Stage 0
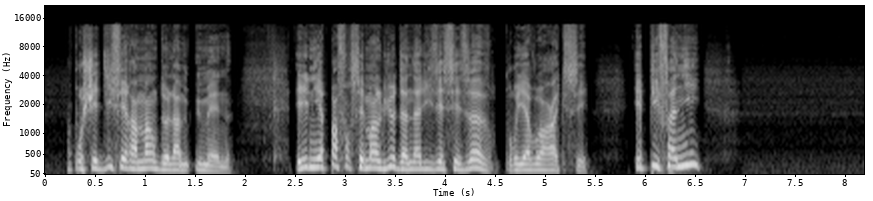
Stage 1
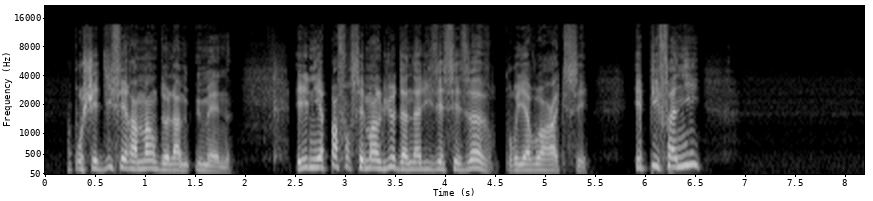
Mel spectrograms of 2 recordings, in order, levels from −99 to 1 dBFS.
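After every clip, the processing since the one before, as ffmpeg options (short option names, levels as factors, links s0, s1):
-af "bass=f=250:g=-9,treble=f=4000:g=-8,volume=0.562"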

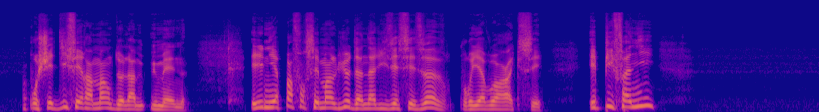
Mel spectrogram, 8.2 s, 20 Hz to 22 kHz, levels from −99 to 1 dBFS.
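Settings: -af "acompressor=threshold=0.0355:ratio=5,volume=0.596"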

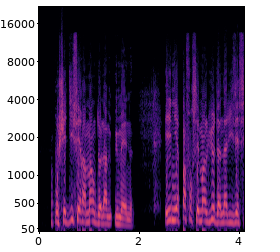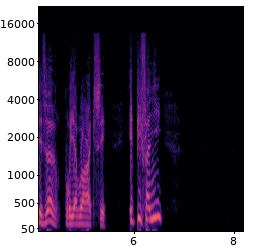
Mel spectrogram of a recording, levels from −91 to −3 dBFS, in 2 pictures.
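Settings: -af "volume=42.2,asoftclip=hard,volume=0.0237,volume=1.12"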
